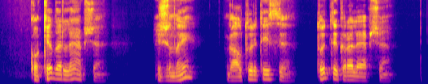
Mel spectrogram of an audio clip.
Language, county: Lithuanian, Panevėžys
